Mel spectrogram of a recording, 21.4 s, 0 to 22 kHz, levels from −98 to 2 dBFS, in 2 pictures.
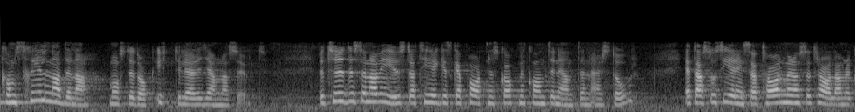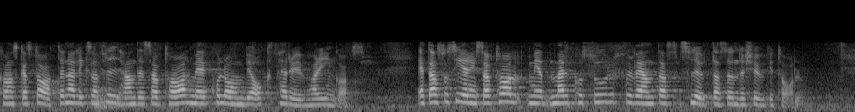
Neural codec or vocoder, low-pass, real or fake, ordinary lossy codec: none; 5.4 kHz; real; none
